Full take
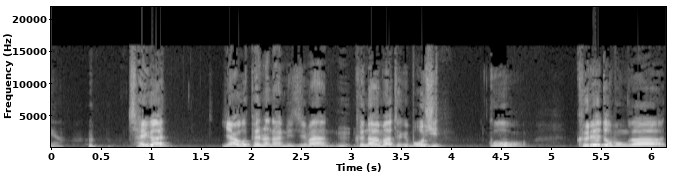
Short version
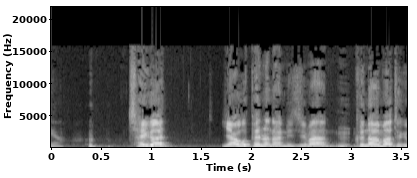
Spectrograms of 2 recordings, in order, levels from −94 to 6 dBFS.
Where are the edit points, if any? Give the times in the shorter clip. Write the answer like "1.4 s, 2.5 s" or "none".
none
